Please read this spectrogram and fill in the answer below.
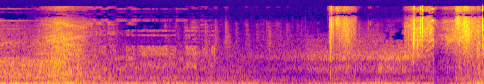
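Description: Sound effects of an animated logo intro: a deep rumble and a whoosh that fade away over the first couple of seconds, then a few short, sharp bursts of noise near the end.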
